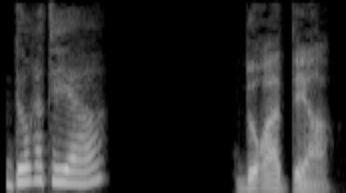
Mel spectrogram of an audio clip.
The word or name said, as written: Dorathea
